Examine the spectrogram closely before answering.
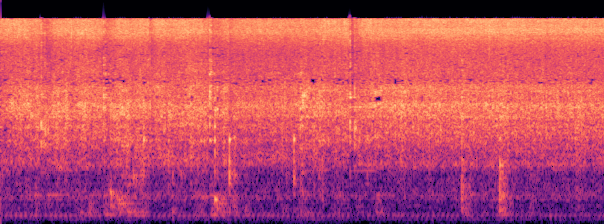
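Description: A metal spoon scrapes and knocks against a metal pot while stirring food.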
